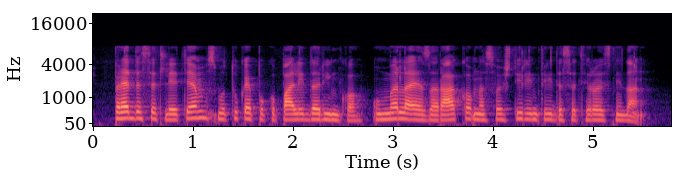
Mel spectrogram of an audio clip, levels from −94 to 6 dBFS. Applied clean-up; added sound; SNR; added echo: none; none; none; none.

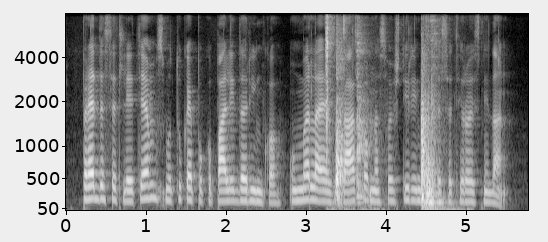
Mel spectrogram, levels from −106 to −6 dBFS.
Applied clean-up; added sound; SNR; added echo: none; Thump, thud; -1 dB; none.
